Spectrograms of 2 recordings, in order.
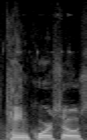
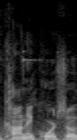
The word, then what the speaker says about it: Cane Corso: is a kane corso some people refer to them as cane corso's i like the pronunciation kane corso they are italian so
